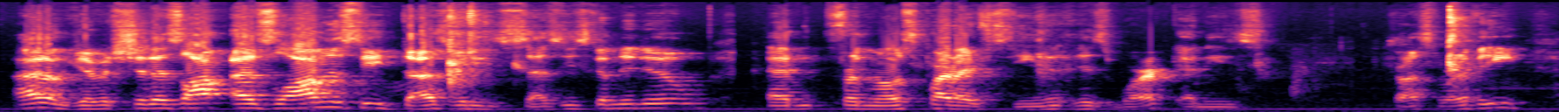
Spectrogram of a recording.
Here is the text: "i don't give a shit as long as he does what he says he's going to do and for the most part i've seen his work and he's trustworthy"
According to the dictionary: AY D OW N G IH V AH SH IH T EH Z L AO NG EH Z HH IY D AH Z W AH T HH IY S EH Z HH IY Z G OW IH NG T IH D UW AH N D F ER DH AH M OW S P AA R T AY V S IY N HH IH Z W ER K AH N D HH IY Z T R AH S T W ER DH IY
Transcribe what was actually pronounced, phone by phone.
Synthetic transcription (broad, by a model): AY D OW N G IH V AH SH IH T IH Z L AO NG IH Z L IY D AH Z W AH T HH IY S EH Z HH IY Z G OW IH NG T IH D UW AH N F ER DH AH M OW S P AA R T AY V S IY N HH IH Z W ER K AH N IY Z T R AH S T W ER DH IY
